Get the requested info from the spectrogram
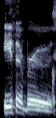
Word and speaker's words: Ether Brews: Ether Brews, cool. like Ethereum, Ether.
